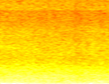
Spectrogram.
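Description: Big ocean waves and strong wind surround a sailboat at sea in a dense, steady roar of rushing water and gusting air that fills the whole moment without a break.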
